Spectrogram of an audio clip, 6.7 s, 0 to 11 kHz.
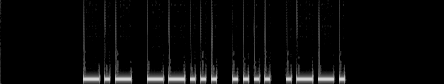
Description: Morse code, heard as a keyed tone, about 15 wpm, 700 Hz. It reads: K7HP
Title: USA Call Signs - 4 Characters - 4x Character Spacing - 15wpm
